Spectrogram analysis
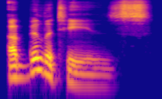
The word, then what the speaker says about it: abilities: This noun is pronounced abilities. Abilities. Abilities. Emphasis on the second syllable.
